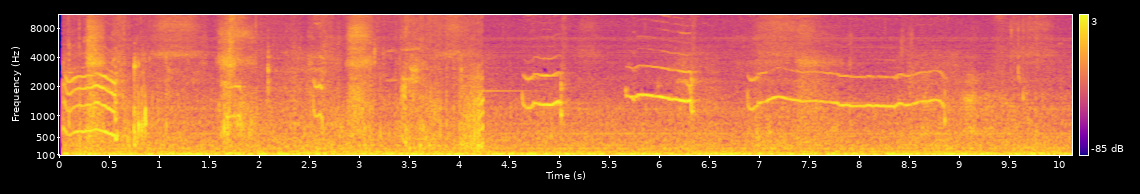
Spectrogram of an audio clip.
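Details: Pregnant Boxer named JuneBug, indoors, whelping the second of her four puppies standing up, in a shallow box of green cushions on the floor. High, bending whine-like cries, several short and one longer drawn-out tone, over a steady low hum.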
